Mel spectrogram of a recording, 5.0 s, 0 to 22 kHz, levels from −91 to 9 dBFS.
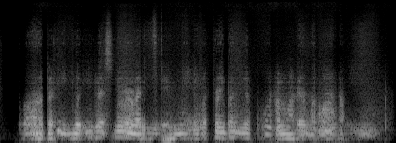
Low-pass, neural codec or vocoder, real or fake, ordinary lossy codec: none; codec, 44.1 kHz, 0.9 kbps, DAC; fake; none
